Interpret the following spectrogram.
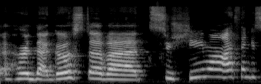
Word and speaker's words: Tsushima: I just heard heard that ghost of uh tsushima I think is how you say it will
